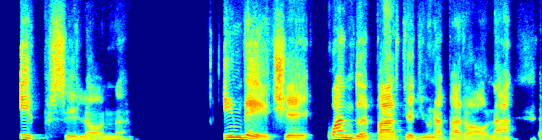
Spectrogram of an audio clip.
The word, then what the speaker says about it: ipsilon: When the letter you see on the screen is by itself, it can be pronounced in different ways: i-greca or: i greco, or, better yet, in scientific fields ipsilon.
